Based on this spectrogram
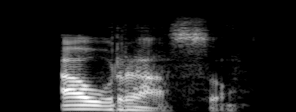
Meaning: hurricane
- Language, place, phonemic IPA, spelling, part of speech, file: Occitan, Béarn, /awˈras.sa/, aurassa, noun, LL-Q14185 (oci)-aurassa.wav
